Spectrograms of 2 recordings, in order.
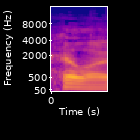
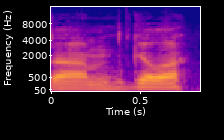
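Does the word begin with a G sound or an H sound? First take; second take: H sound; G sound. First: The word begins with an H sound. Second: The word begins with a hard G sound. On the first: The speaker calls it right. "Hilla is actually how they pronounce it" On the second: The speaker calls it wrong. "It's Gila"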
